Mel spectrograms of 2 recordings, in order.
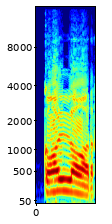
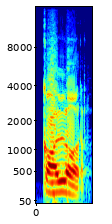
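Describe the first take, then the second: No difference in how they are said.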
